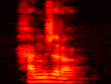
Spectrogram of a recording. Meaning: throat, larynx
- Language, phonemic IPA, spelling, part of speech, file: Moroccan Arabic, /ħan.ʒra/, حنجرة, noun, LL-Q56426 (ary)-حنجرة.wav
